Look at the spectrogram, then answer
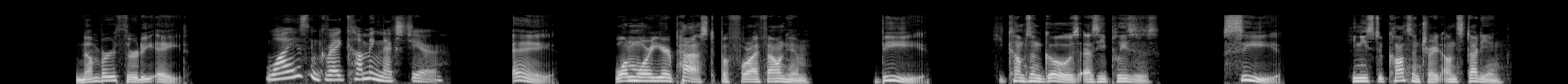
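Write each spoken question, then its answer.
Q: Why isn't Greg coming next year?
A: C: He needs to concentrate on studying.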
